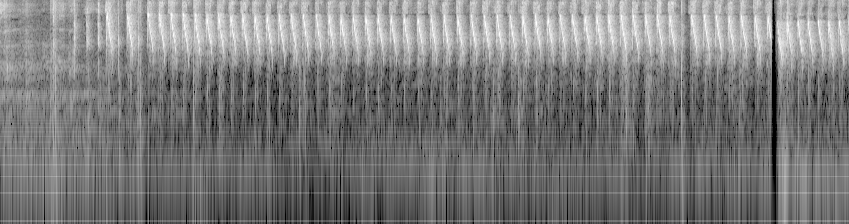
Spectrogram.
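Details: Bar-winged prinia, a lure recording in the rapid 'nembak' style meant to prompt caged birds to sing: a fast, steady run of sharp high chirps, about four per second, continuing for roughly seven seconds with faint low background hum.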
